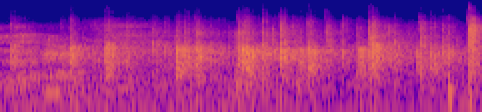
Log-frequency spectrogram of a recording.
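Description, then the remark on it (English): An audience claps for a testimony, in a dense, steady burst of applause, many hands overlapping into a continuous crackling patter with a few sharper claps standing out. “So can you clap for that testimony?”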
